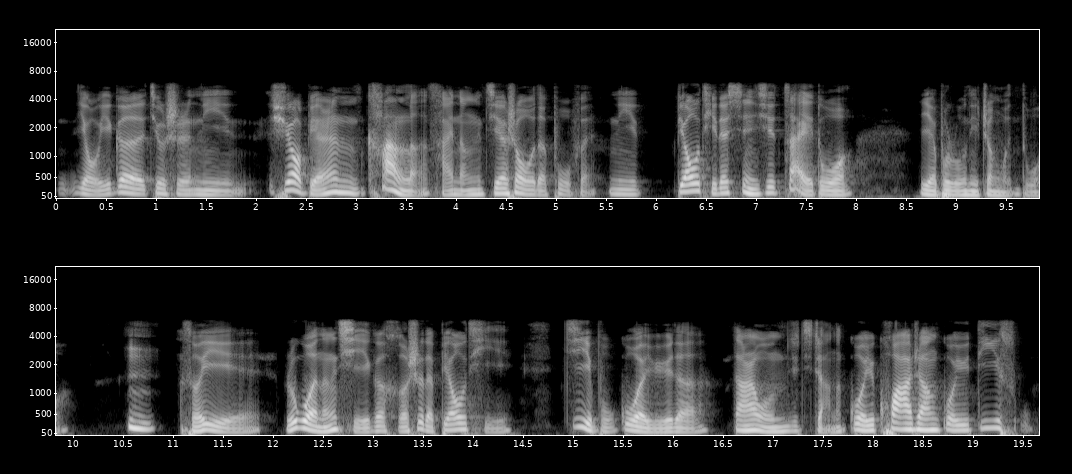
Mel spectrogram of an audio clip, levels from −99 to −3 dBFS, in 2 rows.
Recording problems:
high frequencies cut off; noticeable; nothing above 5.5 kHz

